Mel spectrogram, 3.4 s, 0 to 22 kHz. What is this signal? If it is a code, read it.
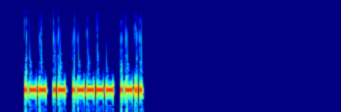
Morse code, heard as a keyed tone, about 46 wpm, 700 Hz. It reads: WA1L
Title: USA Call Signs - 4 Characters - Repeated 2x - 50wpm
